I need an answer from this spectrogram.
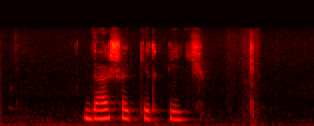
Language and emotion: Russian, neutral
